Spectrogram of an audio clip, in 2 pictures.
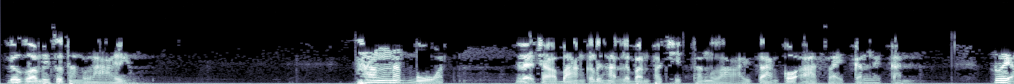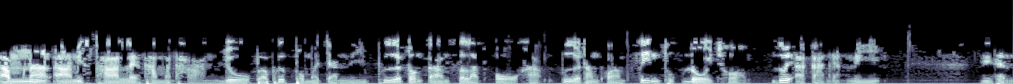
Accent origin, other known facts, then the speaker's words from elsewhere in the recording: Isan, Thailand; พูดภาษาบ้านเราอีสาน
